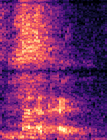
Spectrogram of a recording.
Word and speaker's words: Malachi: So pronounce it correctly is Malachi. Malachi.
